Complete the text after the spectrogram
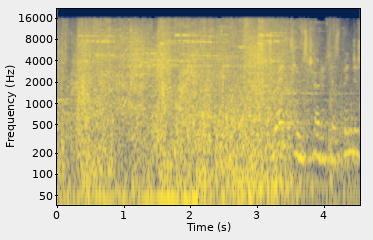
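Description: Fantasy game combat effects whoosh, crackle and clash.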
